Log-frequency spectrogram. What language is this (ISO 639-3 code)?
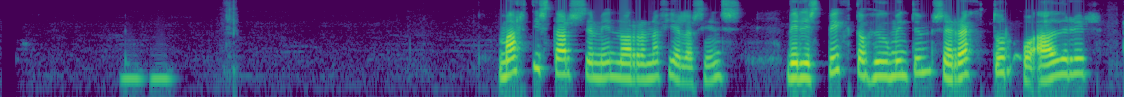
isl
